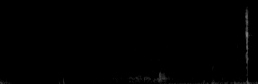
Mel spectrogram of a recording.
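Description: Faint, soft chewing of a Milky Way cookie dough candy bar: quiet, irregular mouth sounds with a sharper click near the end.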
